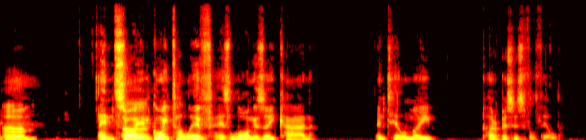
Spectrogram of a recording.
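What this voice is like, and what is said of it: Character voice with an accent. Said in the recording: “I love Thorne's accent.”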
